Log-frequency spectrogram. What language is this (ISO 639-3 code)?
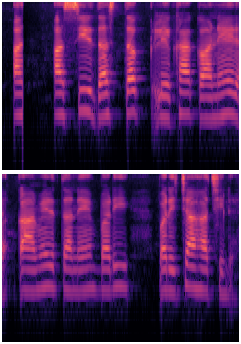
mag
